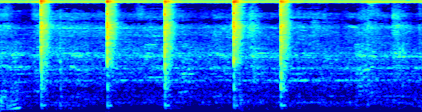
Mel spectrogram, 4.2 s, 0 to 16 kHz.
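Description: Five sharp plastic clicks, about two thirds of a second apart: the chin-vent slider of an AGV K3 SV full-face helmet being pushed open and shut. Faint background music runs underneath.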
